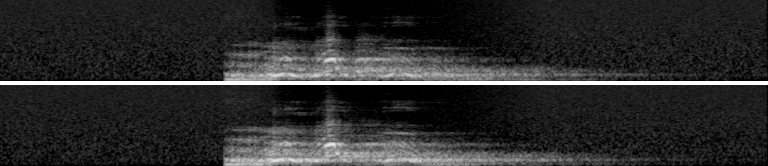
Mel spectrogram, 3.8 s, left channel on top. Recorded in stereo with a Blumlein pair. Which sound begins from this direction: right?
A dog barking, at 1.1 s.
